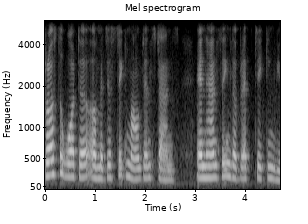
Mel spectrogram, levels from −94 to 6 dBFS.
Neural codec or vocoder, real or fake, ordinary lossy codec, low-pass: none; real; Opus, 32 kbps; 5.4 kHz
